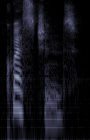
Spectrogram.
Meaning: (noun) 1. plural of question 2. A game in which players must only say questions, and if they don't they lose; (verb) third-person singular simple present indicative of question
- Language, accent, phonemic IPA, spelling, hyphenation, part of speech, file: English, US, /ˈkwɛst͡ʃənz/, questions, ques‧tions, noun / verb, En-us-questions.ogg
